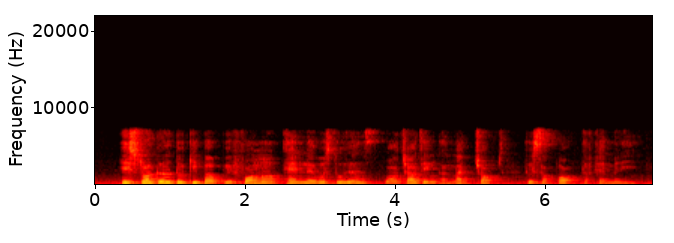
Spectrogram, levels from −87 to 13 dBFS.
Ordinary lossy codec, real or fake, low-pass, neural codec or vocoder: none; fake; 7.2 kHz; codec, 16 kHz, 16 kbps, FreqCodec, smaller model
